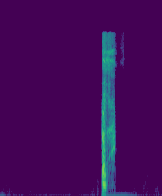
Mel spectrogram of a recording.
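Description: Silence, then a man's single short cough about one and a half seconds in.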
